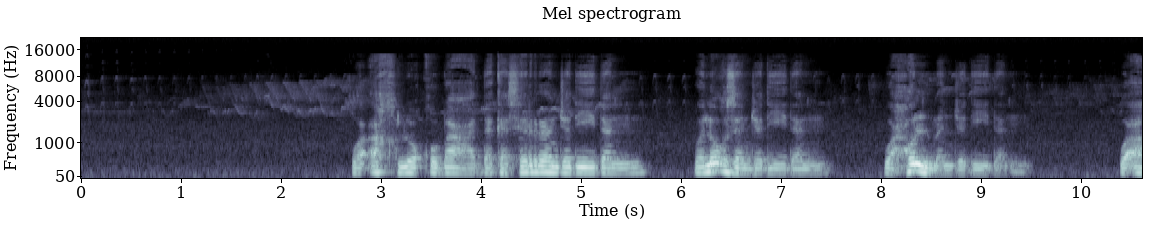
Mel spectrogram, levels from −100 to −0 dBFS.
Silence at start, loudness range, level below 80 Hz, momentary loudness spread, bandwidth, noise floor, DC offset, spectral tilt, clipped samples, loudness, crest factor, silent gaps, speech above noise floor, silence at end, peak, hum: 2.7 s; 6 LU; -68 dBFS; 16 LU; 14 kHz; -63 dBFS; under 0.1%; -7.5 dB/octave; under 0.1%; -25 LUFS; 20 dB; none; 39 dB; 0 s; -8 dBFS; none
